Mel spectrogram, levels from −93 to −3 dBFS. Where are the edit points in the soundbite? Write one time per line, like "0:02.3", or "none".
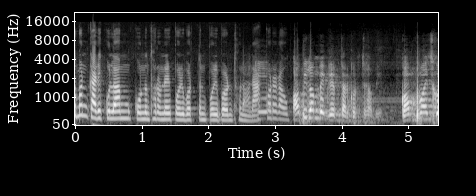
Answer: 0:02.9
